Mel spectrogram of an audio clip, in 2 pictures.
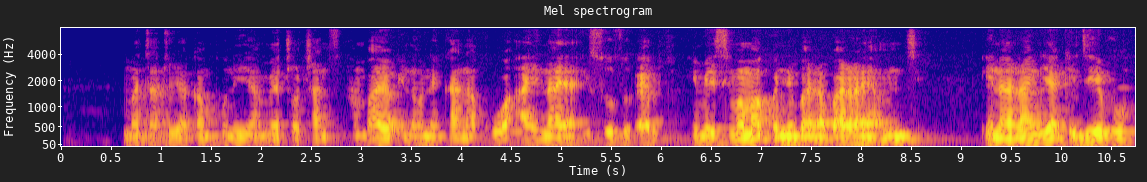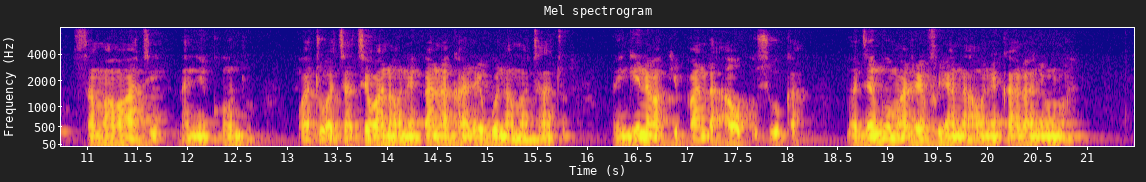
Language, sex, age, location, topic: Swahili, male, 25-35, Nairobi, government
